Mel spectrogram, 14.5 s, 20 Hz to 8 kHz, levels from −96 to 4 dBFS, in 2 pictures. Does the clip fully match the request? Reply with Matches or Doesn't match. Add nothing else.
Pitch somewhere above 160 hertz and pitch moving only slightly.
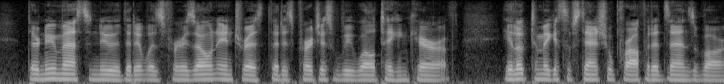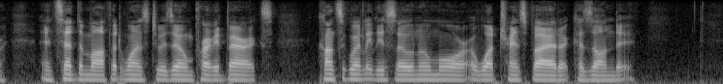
Doesn't match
